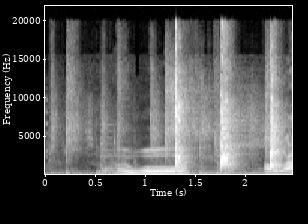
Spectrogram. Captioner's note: banging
